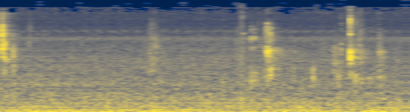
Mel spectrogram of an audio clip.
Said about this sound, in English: Okay, we're chewing on them.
